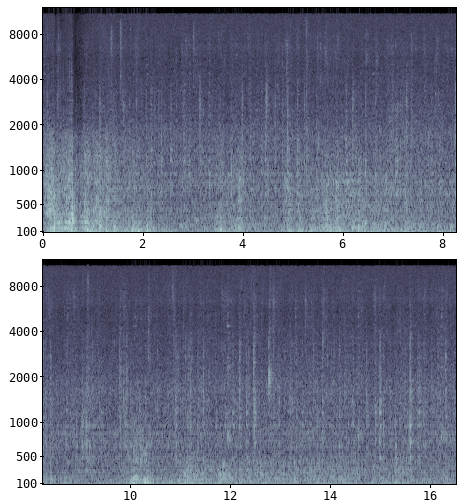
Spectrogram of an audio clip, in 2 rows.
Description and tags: inside-thunder2
A small crack of thunder from a rainstorm in Southern California, as heard from inside my home.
